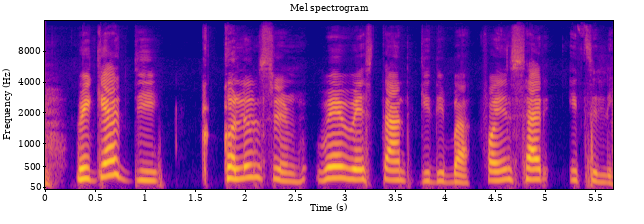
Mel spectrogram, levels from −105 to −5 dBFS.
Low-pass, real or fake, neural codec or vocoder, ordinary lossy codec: 14.4 kHz; real; none; Opus, 64 kbps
